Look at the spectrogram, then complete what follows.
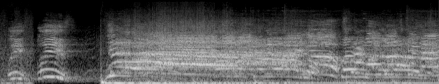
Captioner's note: team cheering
